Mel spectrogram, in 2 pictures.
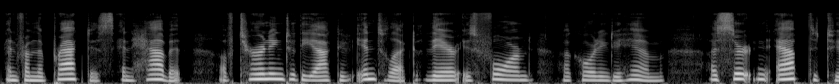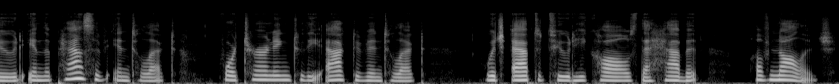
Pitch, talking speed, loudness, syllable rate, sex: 195 Hz, 140 wpm, -20 LUFS, 5.1 syllables/s, female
